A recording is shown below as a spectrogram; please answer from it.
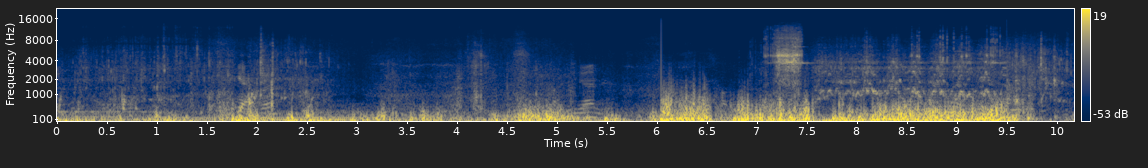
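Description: Wind buffeting the microphone while a fish is fought and reeled in on a spinning rod and reel, with water splashing at the boat's side and a short hiss about seven seconds in.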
